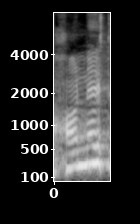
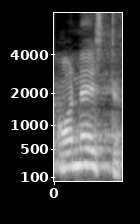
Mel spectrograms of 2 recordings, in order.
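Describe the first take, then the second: First: हॉनेस्ट said with a voiced h at the start; wrong take: हॉनेस्ट with the h sounded; hard h spoken in हॉनेस्ट; wrong pronunciation. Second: ऑनेस्ट with a silent h, starting on the vowel; ऑनेस्ट said as "onest"; right pronunciation. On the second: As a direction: correct take: ऑनेस्ट, no h sound. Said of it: "ऑनेस्ट पढ़ेंगे". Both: Shown as a demonstration.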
